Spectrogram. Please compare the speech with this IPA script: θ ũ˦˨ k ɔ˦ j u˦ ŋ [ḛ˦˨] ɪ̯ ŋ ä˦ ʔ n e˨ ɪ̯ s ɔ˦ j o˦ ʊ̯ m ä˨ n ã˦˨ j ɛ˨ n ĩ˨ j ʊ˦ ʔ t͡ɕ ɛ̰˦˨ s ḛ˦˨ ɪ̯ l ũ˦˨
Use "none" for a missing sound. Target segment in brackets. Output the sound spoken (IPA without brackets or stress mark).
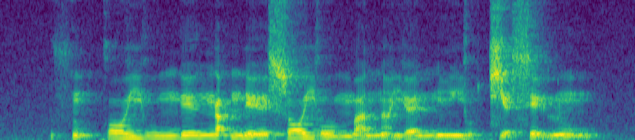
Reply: e˦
